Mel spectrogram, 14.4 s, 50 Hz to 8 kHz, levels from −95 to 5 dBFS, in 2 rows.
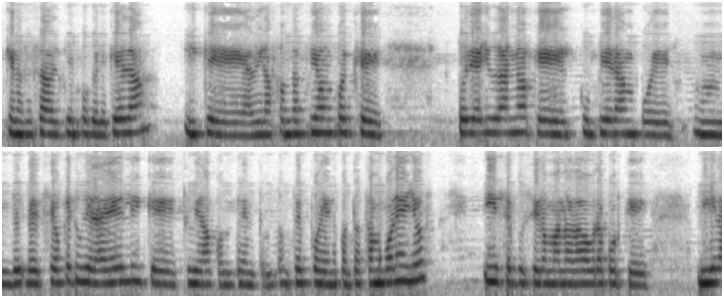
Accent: Spanish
